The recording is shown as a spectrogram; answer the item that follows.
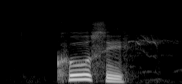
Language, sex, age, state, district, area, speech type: Santali, male, 30-45, West Bengal, Purulia, rural, read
